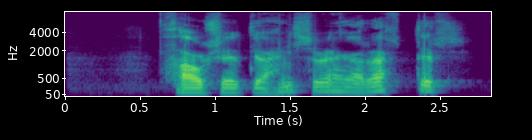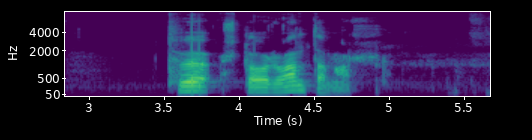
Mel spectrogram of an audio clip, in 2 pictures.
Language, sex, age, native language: Icelandic, male, 50-59, Icelandic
